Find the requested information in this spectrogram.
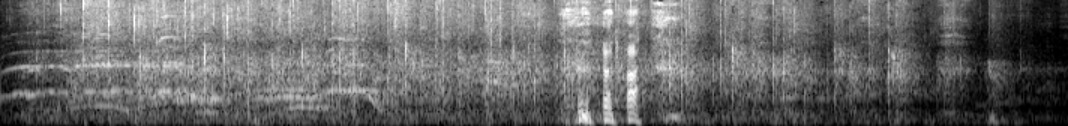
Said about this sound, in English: And it was awkward because it kept going. Did you feel that? It's like, I'm going to clap until everybody else claps, and then nobody else clapped. Let's just all clap.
